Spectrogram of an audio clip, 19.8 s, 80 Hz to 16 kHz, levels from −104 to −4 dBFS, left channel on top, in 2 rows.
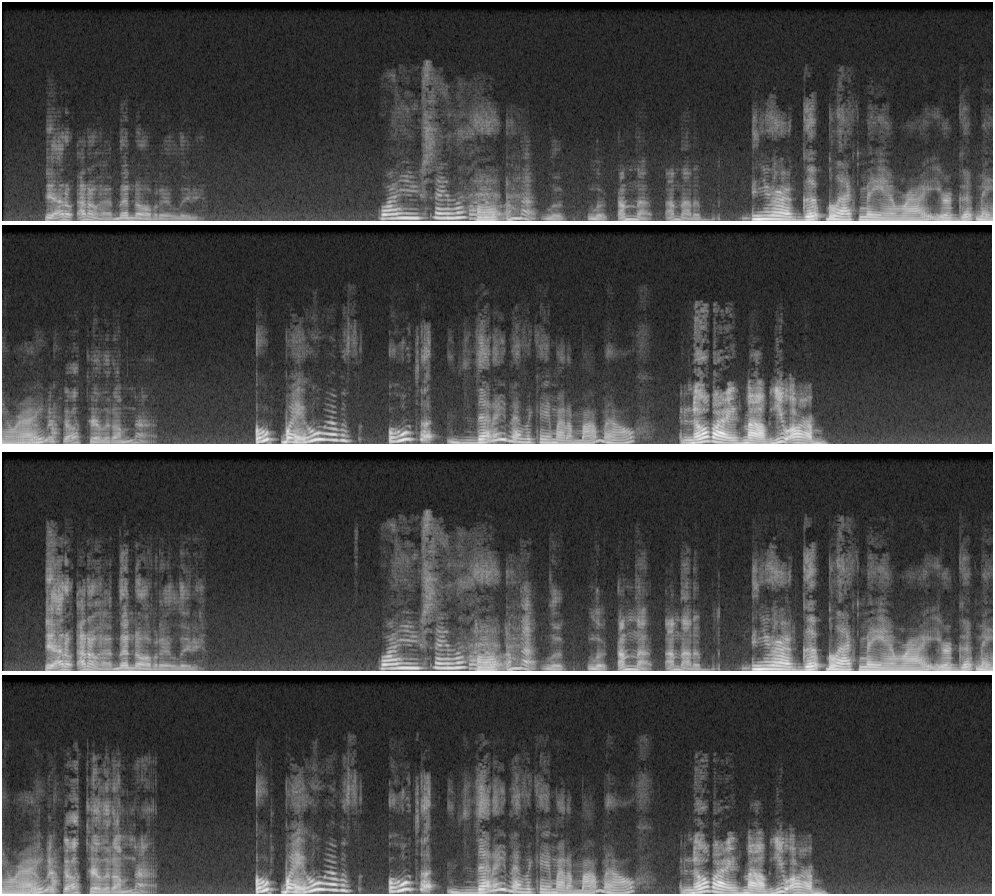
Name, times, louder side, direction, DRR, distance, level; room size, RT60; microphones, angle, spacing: voice 1, 0.4-2.0 4.7-7.9 10.2-11.5, right 4 dB, 80° right, 1.3 m, -34 dB
voice 2, 3.8-5.0 7.5-10.4 12.4-13.4 13.8-16.3, right 1 dB, 10° right, 0.7 m, -23 dB
voice 3, 16.7-18.2, left 3 dB, 20° left, 0.9 m, -20 dB
head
